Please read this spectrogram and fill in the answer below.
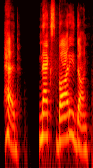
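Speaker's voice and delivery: usual speaking voice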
